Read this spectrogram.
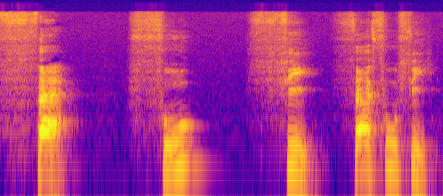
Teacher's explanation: on a les incisives supérieures qui touchent la lèvre inférieure. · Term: lettre FAIR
